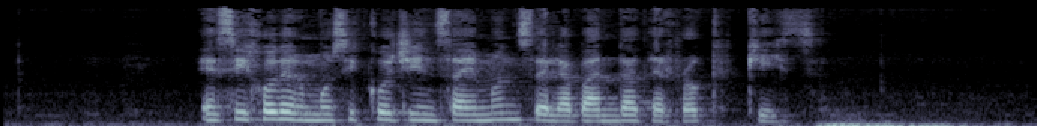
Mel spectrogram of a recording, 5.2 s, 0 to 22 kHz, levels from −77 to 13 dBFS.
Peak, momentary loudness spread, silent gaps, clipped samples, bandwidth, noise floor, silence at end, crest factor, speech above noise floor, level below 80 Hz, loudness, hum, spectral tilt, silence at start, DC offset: -2 dBFS; 15 LU; none; under 0.1%; 17 kHz; -46 dBFS; 0.2 s; 18 dB; 28 dB; -30 dBFS; -18 LUFS; none; -3.5 dB/octave; 1 s; under 0.1%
